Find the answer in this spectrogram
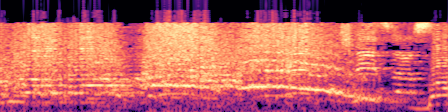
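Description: Loud, impassioned shouting of several voices at once in fervent prayer, led by a man's strained cries, with no clear words; it dips briefly near the end.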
